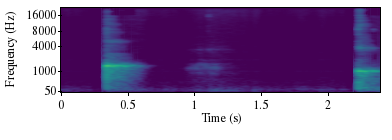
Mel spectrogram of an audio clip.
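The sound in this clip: A beer can is opened with a pop: two loud, short bursts with a quick fizzy tail, separated by a long pause with a faint small sound between them.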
